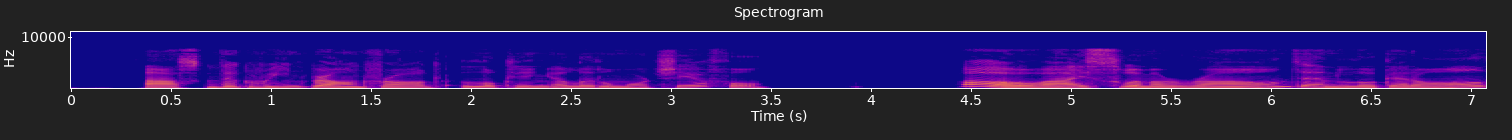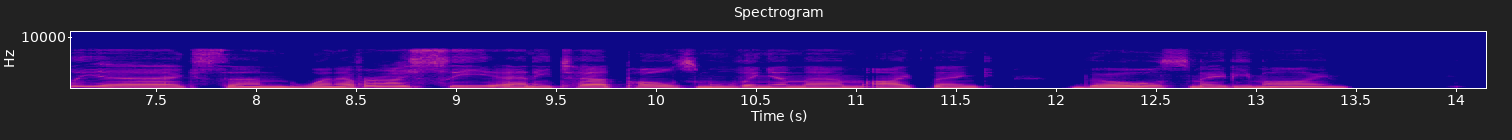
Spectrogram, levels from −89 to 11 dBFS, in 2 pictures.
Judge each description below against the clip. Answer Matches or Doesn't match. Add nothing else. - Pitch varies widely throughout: Matches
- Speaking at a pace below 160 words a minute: Matches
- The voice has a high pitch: Matches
